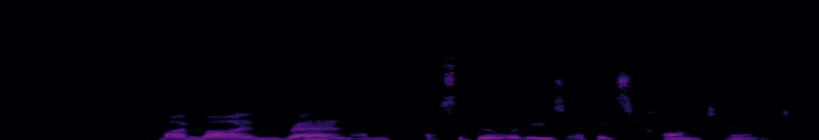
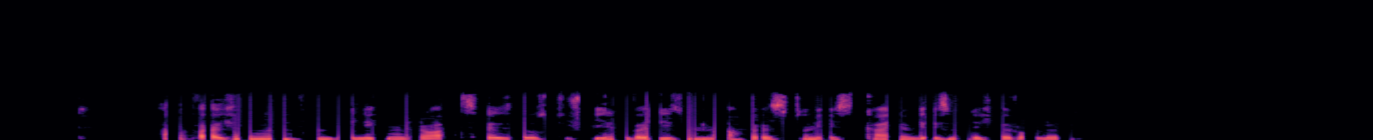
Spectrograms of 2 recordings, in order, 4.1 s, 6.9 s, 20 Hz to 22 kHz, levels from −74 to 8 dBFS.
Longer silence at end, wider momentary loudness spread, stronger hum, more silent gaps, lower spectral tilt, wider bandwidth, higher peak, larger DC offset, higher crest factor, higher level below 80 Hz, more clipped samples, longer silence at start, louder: second, 0.15 s vs 1.6 s; first, 11 LU vs 5 LU; neither; second, none vs 2.90-2.95 s, 4.26-4.32 s; second, -4 dB/octave vs -5.5 dB/octave; first, 15 kHz vs 7.8 kHz; second, -28 dBFS vs -2 dBFS; neither; about the same, 20 dB vs 22 dB; second, under -90 dBFS vs -52 dBFS; neither; about the same, 0.8 s vs 0.8 s; second, -47 LUFS vs -22 LUFS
